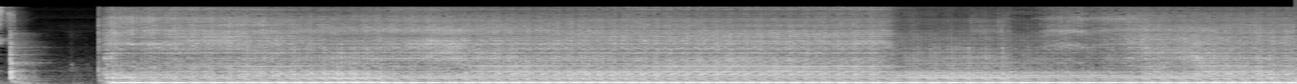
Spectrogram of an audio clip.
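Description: A scroll saw buzzes steadily as it cuts through wood.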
